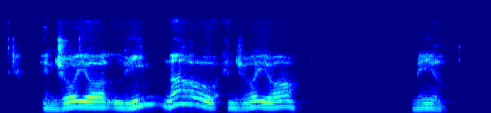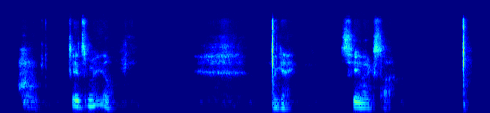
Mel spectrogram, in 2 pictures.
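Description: A middle-aged man speaks clearly and slowly into a microphone, drawing out words.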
